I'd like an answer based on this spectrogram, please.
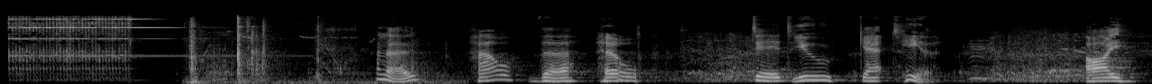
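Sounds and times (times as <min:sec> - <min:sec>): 
doorbell ringing: 0:00.0 - 0:02.3
speech: 0:03.8 - 0:06.6, 0:07.5 - 0:09.4, 0:10.8 - 0:11.4
laughter: 0:06.4 - 0:11.4.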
